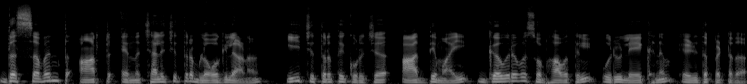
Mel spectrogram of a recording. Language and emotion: Malayalam, neutral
